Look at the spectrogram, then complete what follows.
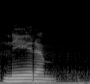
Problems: none marked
